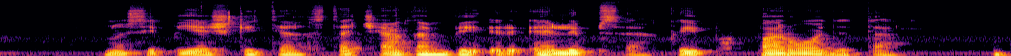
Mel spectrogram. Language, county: Lithuanian, Šiauliai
